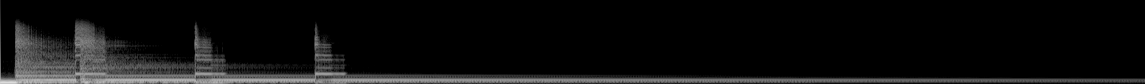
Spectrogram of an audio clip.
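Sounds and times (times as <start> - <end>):
distorted sound: 0.2 - 8.1.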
